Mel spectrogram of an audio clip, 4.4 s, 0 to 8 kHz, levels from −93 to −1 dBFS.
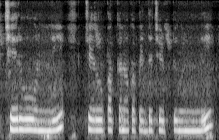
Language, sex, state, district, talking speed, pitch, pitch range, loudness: Telugu, female, Telangana, Mahabubabad, 110 wpm, 215 Hz, 210-230 Hz, -15 LUFS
